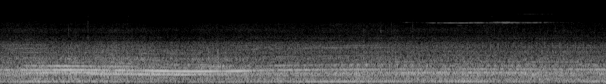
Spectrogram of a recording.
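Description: Armored military vehicle running as it drives away, a steady engine and drivetrain whine that wavers slightly in pitch.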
